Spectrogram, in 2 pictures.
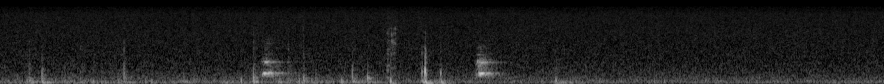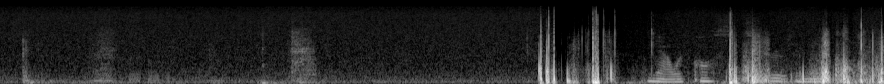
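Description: A laptop lid knocks and clicks as it is tilted back and forth.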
